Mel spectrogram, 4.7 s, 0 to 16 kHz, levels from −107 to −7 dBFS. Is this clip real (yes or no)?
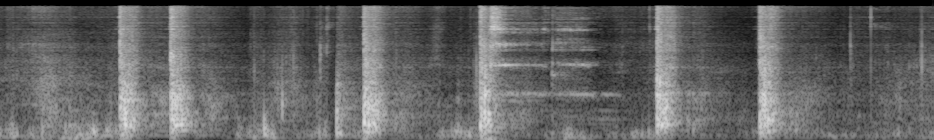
no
